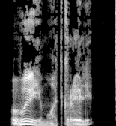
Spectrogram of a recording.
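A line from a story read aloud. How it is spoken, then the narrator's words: Bored voice, through teeth. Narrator (Russian): скучным голосом процедил Маккензи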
